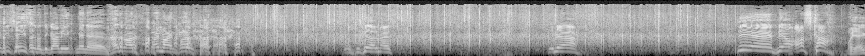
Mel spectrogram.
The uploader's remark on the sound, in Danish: LIVE fra Jyllands Porsche-fest! Graukasse med publikum! Derfor laver vi en LIVE-optagelse når Porsche i Vejle fejrer sin 5 års fødselsdag. Husk at lydkvaliteten er lidt anderledes på vores live-optagelser. Vores lydfolk siger at det giver en autentisk stemning.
